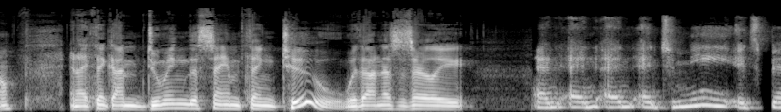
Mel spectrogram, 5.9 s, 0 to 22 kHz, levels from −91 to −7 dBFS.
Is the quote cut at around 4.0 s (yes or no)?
yes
